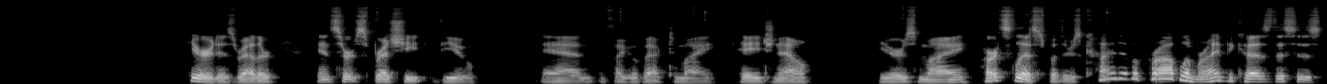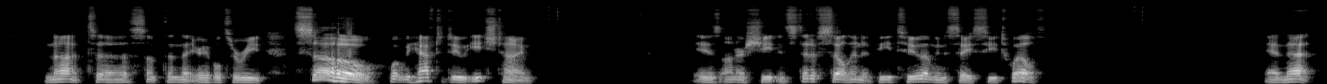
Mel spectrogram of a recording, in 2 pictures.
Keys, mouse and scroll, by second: 3.7 click, 6.1 click, 6.9 click, 7.4-9.1 drag, 11.3-13.0 drag, 23.3 KP_2, 25.2-26.5 drag.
